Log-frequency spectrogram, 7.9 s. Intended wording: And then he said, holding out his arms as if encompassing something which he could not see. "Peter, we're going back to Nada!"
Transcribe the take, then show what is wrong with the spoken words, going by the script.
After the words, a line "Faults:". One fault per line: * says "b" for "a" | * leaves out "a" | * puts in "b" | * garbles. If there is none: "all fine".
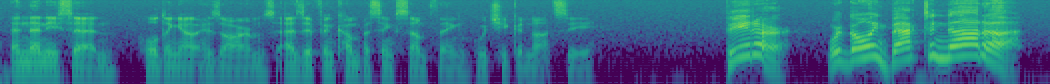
And then he said, holding out his arms as if encompassing something which he could not see. "Peter, we're going back to Nada!"
Faults:
all fine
